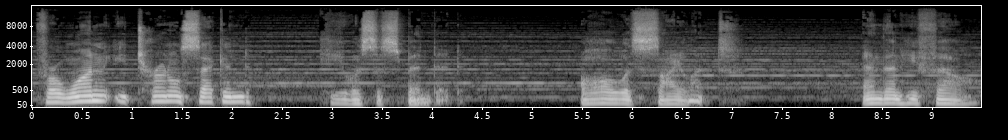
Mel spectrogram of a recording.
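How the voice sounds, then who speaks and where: A man narrating a scripted comic story in an animated, dramatic storytelling manner. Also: on the low side, very slow, long pauses, soft background music. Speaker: narrator and writer of a comedy story podcast.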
